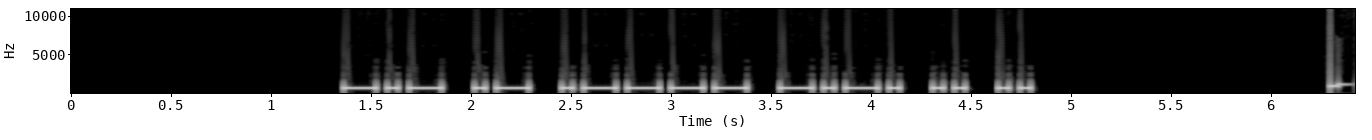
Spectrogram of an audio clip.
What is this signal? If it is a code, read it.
Morse code, heard as a keyed tone, about 22 wpm, 700 Hz. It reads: KA1CII
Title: USA Call Signs Repeated 3x 22wpm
